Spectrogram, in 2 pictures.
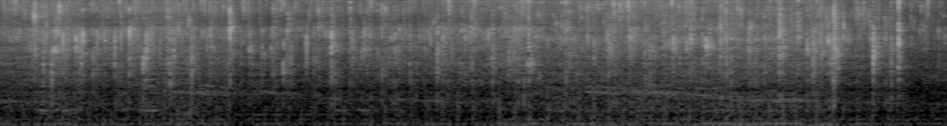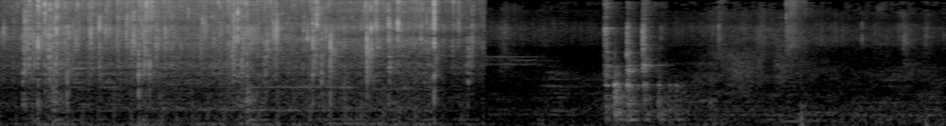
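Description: An egg omelet frying in hot oil in a pan: a dense sizzle full of small crackling pops. The sizzle cuts off suddenly about three-quarters of the way through, followed by a single knock.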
